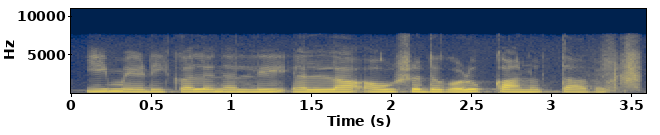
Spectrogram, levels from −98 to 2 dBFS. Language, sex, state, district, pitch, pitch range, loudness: Kannada, female, Karnataka, Bidar, 255 Hz, 250-270 Hz, -16 LUFS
